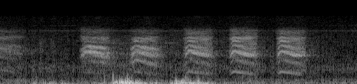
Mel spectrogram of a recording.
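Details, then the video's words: Crow calling with five harsh, hoarse caws spaced about half a second apart, each with a slightly falling, layered tone. Low dull thuds run underneath the middle calls. "Crow Calls"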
